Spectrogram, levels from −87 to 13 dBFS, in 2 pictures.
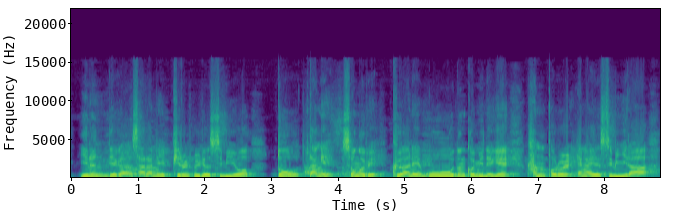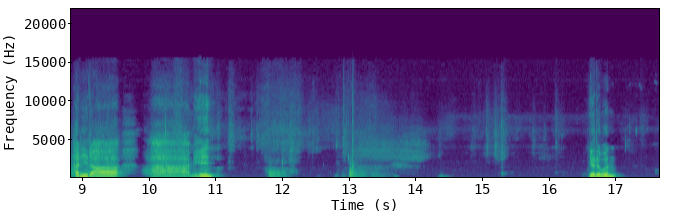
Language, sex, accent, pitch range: Korean, male, native, 130-175 Hz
